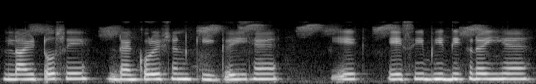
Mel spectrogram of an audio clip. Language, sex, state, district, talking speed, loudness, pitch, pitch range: Hindi, female, Uttar Pradesh, Shamli, 135 wpm, -12 LUFS, 245 Hz, 235-255 Hz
